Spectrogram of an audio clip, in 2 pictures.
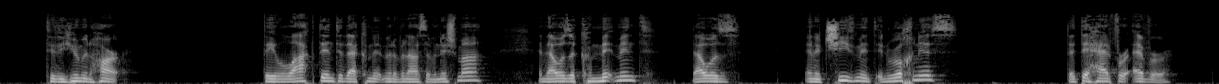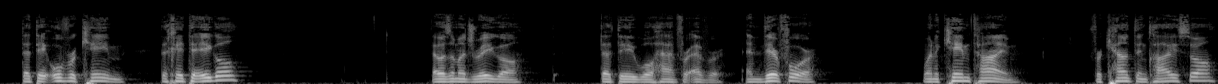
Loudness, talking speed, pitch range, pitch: -24 LUFS, 125 wpm, 115-150 Hz, 130 Hz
